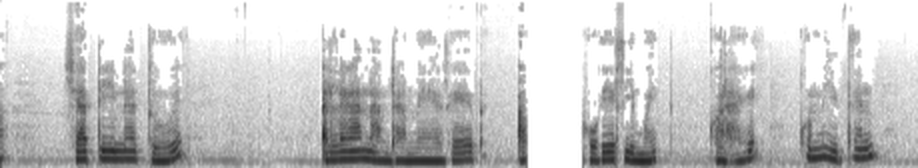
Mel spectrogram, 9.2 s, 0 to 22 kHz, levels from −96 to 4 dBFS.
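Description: From 0.88 s to 4.42 s the speech turns dull and gritty. This is a Bluetooth SBC bit pool drop. The link could not carry the normal rate, so the encoder spent fewer bits on each block. The top sub-bands got little or nothing, and the treble dulled. The remaining bands were quantised coarsely, which adds a rough, grainy noise. The change sounds like a bit pool falling from 28 to 12, near 96 kbps.

At 5.26 s the speech stops mid-flow. This is a playback stall. The output stays silent for about 0.57 s, until 5.83 s. The likely cause is a player that ran out of data or had its thread held up.

From 5.83 s to 6.95 s the speech runs fast. This is time-compressed catch-up. The player clears the backlog from the stall by dropping small slices and cross-fading the joins. The pace is about 1.5 times normal. The pitch stays where it was.

At 7.11 s the Bluetooth SBC bit pool drop returns and lasts to the end at 9.18 s. 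It sounds the same as before: the high end is dulled, and the same gritty noise sits over what remains. It again fits a bit pool cut from 28 to 12, around 96 kbps.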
